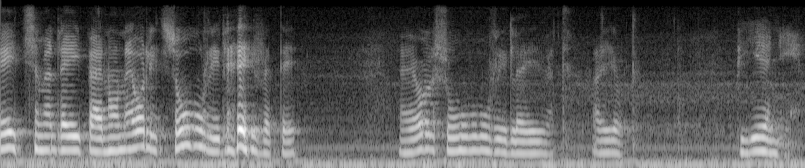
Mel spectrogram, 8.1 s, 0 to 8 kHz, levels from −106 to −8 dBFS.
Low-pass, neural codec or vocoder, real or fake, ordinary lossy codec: 7.2 kHz; vocoder, 22.05 kHz, 80 mel bands, Vocos; fake; none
